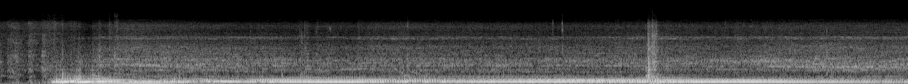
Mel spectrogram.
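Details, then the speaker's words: 2005 Toyota Vios G, complaint of an odd rough engine noise at start-up. Engine catches and settles into a gravelly drone with an uneven rumble, a bearing-type sound. "ini seperti suara bagian bearing diantara luar ya antara luar di bagian bensin yang ini tapi kita akan reset dulu untuk bagian yang mana yang mengalami suara kerok"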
